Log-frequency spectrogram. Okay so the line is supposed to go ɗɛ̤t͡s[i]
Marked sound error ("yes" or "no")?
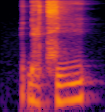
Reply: no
